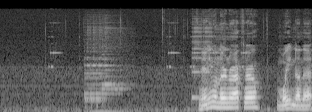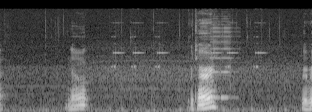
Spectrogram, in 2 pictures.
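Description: Short electronic beeps sound as a video game menu cursor moves.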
